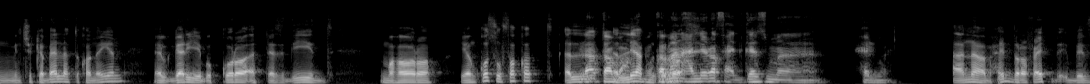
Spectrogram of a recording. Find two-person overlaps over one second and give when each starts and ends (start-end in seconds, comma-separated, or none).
5.8-7.0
